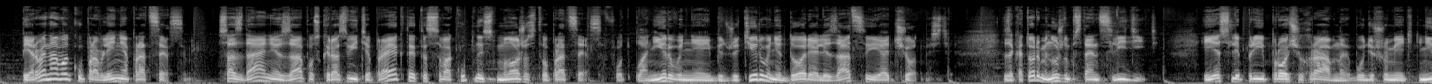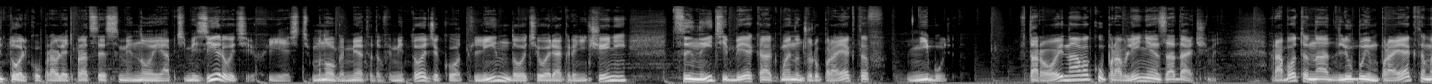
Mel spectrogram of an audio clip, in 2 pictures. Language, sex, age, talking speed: Russian, male, 20-39, 135 wpm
